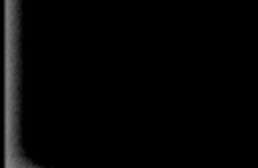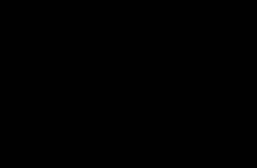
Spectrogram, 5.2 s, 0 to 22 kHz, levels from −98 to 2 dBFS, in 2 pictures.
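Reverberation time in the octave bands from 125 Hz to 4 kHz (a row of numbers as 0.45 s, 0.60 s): 0.60 s, 0.45 s, 0.40 s, 0.35 s, 0.25 s, 0.20 s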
